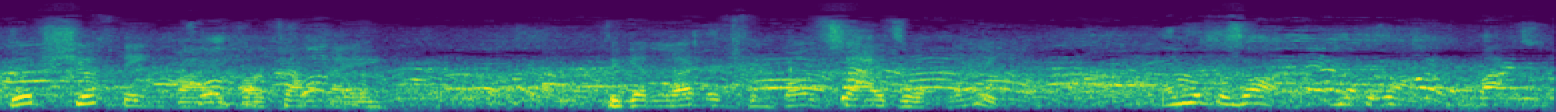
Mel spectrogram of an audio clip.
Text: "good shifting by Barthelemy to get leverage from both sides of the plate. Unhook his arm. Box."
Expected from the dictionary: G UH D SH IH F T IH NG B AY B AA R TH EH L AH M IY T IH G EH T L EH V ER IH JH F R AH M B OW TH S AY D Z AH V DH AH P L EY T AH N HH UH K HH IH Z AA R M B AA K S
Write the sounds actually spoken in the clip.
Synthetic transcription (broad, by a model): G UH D SH IH F T IH NG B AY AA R T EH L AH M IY T IH G EH T L EH V ER IH JH F R AH M B OW TH S AY D Z AH V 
